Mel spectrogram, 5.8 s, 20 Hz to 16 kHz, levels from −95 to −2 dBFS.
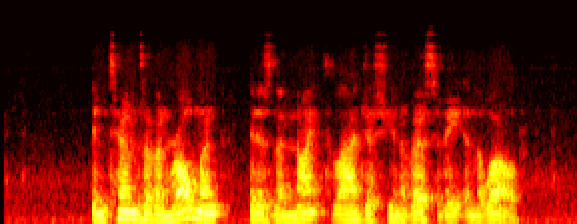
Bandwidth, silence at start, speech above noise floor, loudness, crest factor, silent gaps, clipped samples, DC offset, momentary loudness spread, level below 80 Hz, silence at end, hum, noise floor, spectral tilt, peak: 7.6 kHz; 0.9 s; 40 dB; -20 LUFS; 18 dB; none; under 0.1%; under 0.1%; 11 LU; -40 dBFS; 0.6 s; none; -58 dBFS; -10.5 dB/octave; -2 dBFS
